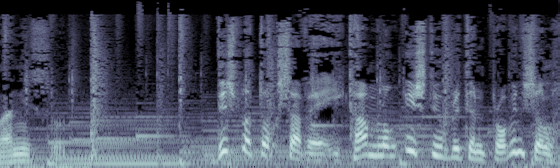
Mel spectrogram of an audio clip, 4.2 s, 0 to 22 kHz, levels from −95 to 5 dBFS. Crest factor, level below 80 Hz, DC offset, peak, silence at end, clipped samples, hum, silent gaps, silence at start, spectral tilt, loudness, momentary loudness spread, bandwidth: 16 dB; -34 dBFS; under 0.1%; -2 dBFS; 0 s; under 0.1%; none; none; 0 s; -5 dB/octave; -17 LUFS; 11 LU; 18 kHz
